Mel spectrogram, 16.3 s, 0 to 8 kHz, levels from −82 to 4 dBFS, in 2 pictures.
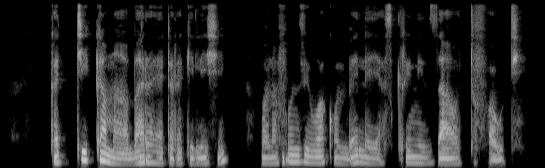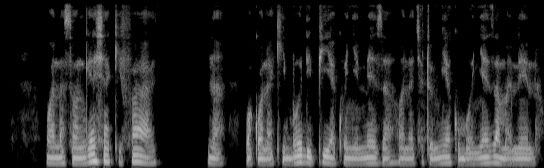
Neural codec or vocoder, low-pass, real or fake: none; 7.2 kHz; real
